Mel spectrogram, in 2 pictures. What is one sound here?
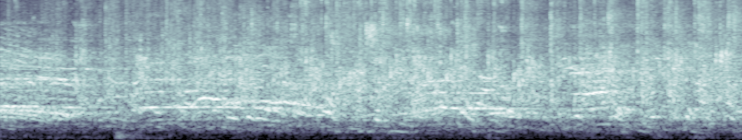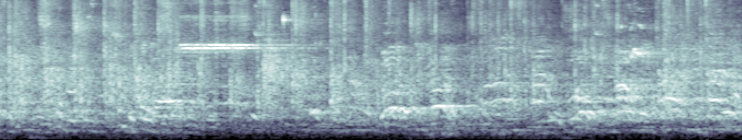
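A crowd of young men cheers and shouts excitedly in a large echoing hall.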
